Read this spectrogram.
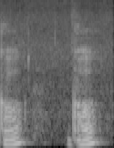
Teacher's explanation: स्वर तंत्रिका में कंपन महसूस होता है। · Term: सघोष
